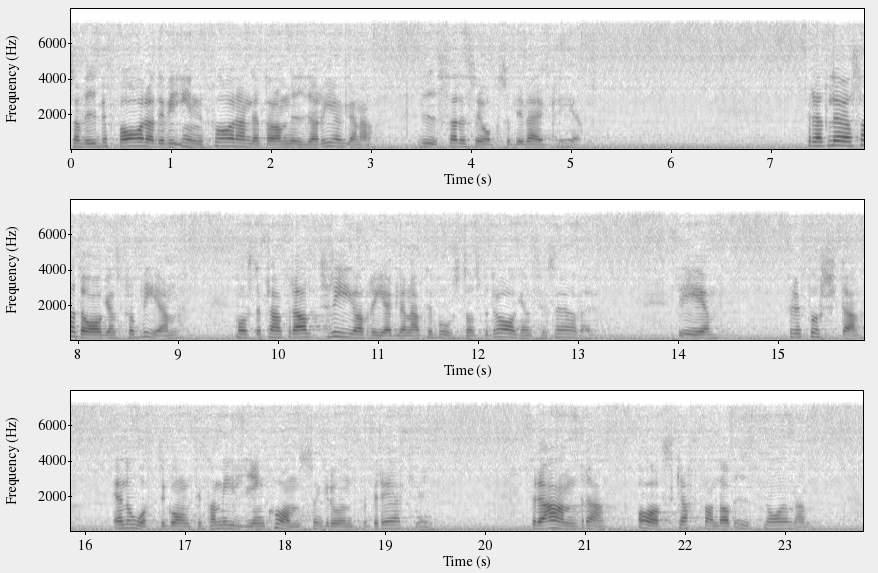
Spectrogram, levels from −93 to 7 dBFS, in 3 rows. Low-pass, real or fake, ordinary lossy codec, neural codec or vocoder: 7.2 kHz; fake; none; codec, 24 kHz, 3.1 kbps, DualCodec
